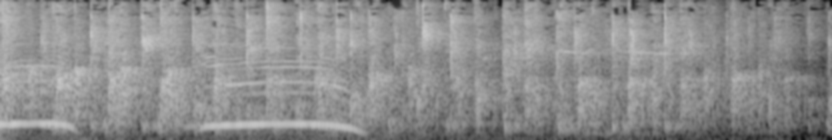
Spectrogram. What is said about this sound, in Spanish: Un aplauso, por favor, a, ellos.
